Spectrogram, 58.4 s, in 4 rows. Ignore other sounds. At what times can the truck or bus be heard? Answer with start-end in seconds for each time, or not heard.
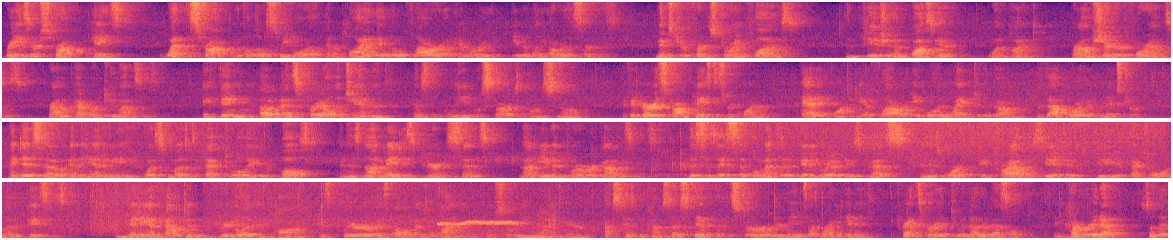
not heard.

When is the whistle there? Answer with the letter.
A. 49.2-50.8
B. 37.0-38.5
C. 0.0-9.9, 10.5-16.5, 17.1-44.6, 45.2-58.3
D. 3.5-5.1
A.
